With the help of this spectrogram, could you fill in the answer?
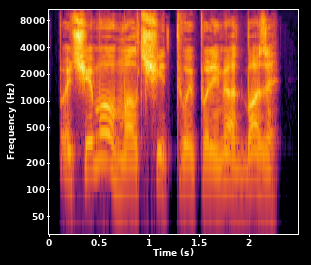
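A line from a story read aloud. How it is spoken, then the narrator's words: Angry question. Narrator (Russian): сердито спросил генерал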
